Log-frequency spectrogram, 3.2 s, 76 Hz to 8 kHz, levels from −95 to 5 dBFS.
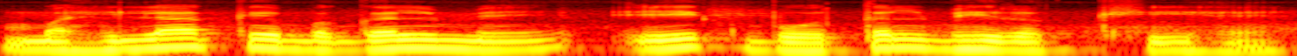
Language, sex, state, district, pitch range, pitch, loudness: Hindi, female, Uttar Pradesh, Lucknow, 125-150 Hz, 135 Hz, -16 LUFS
